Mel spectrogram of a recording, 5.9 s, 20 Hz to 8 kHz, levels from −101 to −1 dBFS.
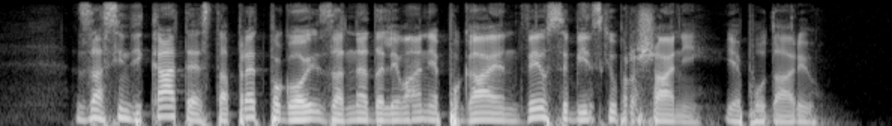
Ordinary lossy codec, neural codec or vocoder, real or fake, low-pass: none; vocoder, 24 kHz, 100 mel bands, Vocos; fake; 7.2 kHz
